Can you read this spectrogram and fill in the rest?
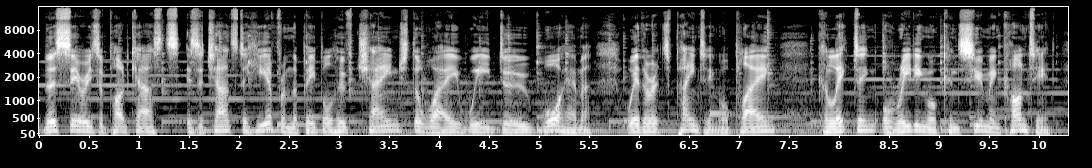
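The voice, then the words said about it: New Zealand accent. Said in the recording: “Forgive my Kiwi accent”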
